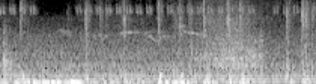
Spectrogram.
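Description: Horses walking over rough terrain, hooves clip-clopping in a steady, faint rhythm with no voices.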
